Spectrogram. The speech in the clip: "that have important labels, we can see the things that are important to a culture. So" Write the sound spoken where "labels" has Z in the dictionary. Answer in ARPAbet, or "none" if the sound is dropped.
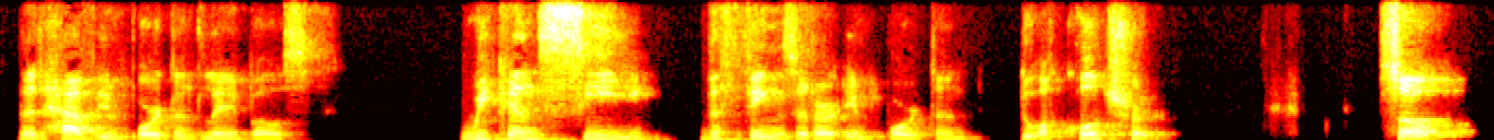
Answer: S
